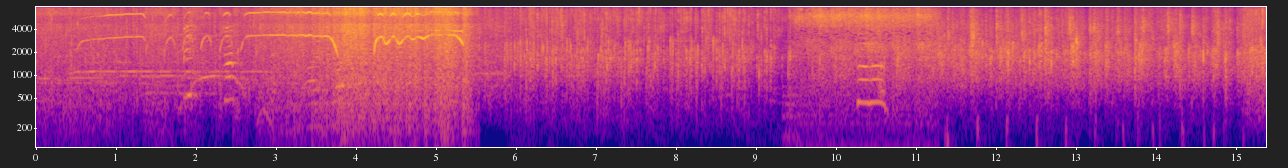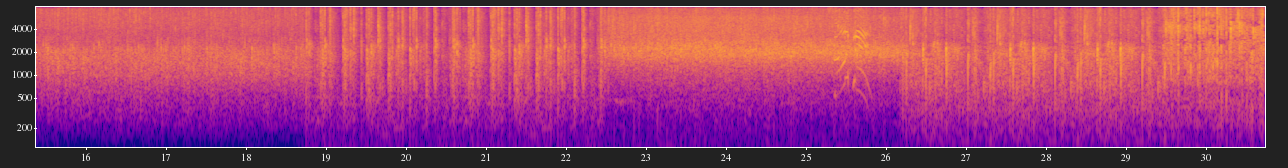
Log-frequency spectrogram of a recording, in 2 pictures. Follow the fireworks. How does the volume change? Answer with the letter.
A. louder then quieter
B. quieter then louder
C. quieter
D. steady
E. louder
E.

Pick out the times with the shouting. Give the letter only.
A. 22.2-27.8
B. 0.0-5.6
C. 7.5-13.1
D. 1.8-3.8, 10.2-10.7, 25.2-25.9
D.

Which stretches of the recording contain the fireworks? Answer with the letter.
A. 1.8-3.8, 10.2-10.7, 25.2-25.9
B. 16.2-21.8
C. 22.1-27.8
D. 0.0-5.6
D.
